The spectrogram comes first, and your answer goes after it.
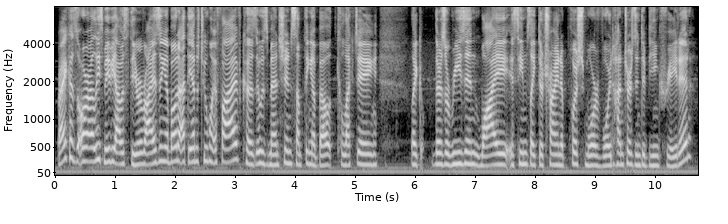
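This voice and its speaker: A woman giving casual live reaction commentary on a game, giggly and rambling as she thinks out loud. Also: mid-range voice, steady tone, a little fast. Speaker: streamer reacting to a game story.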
